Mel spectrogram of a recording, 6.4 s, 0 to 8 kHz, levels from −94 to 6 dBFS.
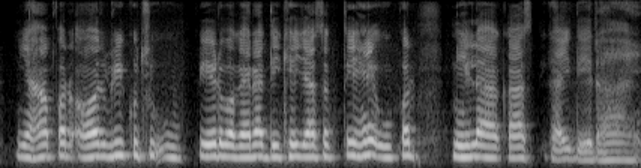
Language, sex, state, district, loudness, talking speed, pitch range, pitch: Hindi, male, Goa, North and South Goa, -24 LUFS, 170 wpm, 195-220 Hz, 210 Hz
